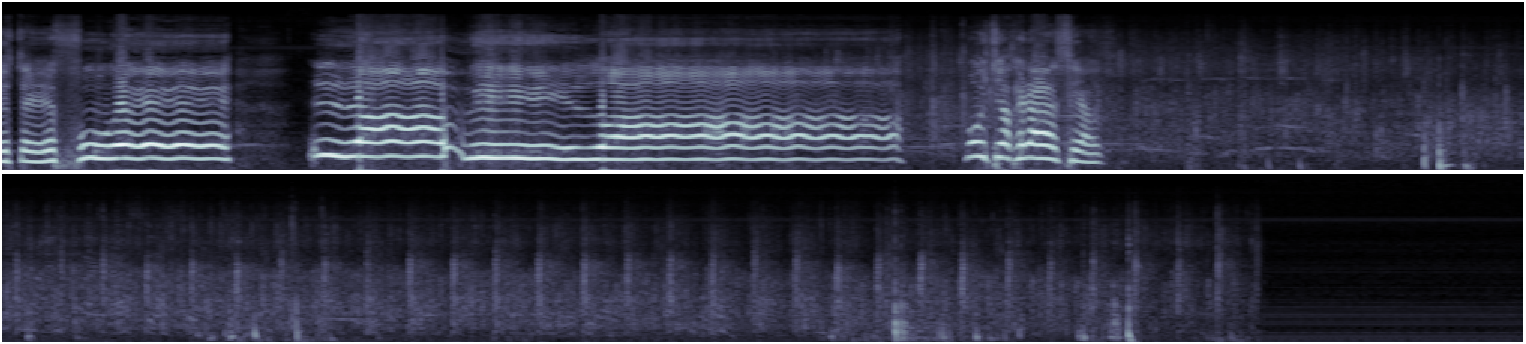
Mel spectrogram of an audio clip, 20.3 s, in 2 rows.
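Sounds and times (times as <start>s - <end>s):
speech: 0.0s - 7.5s
audience applause: 4.8s - 18.6s.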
